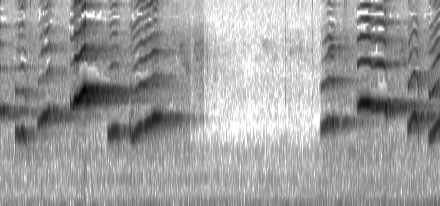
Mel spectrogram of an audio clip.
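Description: A cockatiel whistles two short phrases of clear, sliding notes that rise and fall, with a brief pause between them.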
